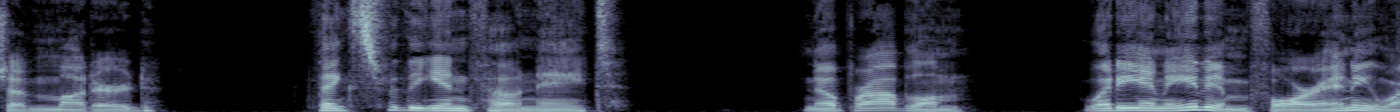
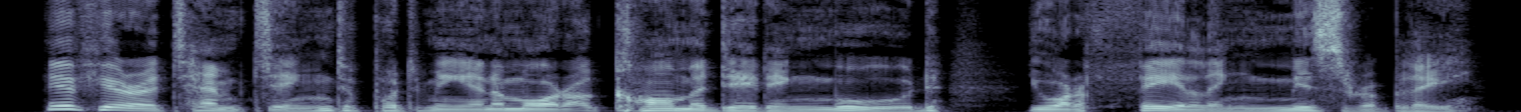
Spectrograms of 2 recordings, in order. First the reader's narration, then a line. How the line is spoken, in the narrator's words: he growled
